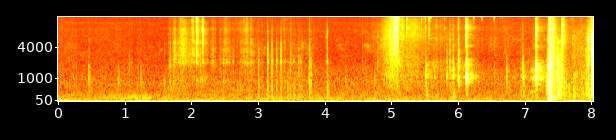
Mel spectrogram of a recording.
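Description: Small clicks and rustling as hands work a jump-pack cable in behind a Honda Gold Wing's saddlebag. Near the end comes a sharp clunk: the electric saddlebag latch releasing once the jump pack powers it.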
